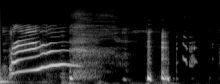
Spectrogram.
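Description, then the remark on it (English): A pet cat named Skipper lets out one drawn-out meow that rises and then falls in pitch, followed by a few soft, scattered taps and rustles with no talking. “No, no, Skipper, not a bad cat.”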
